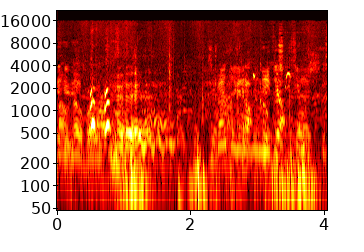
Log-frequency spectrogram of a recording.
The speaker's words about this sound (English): Oh, this dog! These dogs are so cute. Hey, dog! Hey, Poochies!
